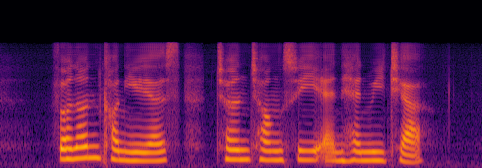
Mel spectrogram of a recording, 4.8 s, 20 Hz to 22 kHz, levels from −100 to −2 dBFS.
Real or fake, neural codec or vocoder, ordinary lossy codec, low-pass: fake; codec, 16 kHz, 0.7 kbps, FocalCodec; none; none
